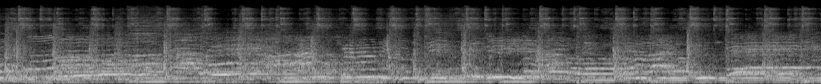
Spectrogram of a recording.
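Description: Live gospel music: several singers on microphones singing together, backed by electric guitar, sustained bass notes and a steady percussion beat.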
